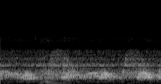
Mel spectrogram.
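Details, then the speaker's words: Fetal heartbeat on Doppler at 13 weeks of pregnancy: rapid, regular whooshing pulses at about 150 beats a minute, normal, with the mother's slower uterine artery pulsing in the background. "101 50s which is a normal part rate for a baby and about twice what yours is"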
